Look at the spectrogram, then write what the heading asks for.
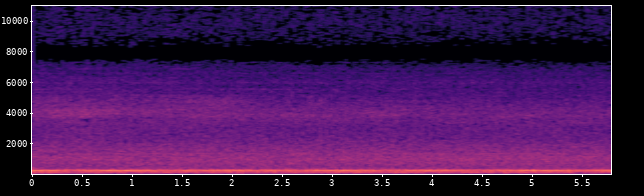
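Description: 0 Series Shinkansen train moving slowly alongside the platform: a steady electric hum with a low drone under it, holding the same pitch throughout.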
